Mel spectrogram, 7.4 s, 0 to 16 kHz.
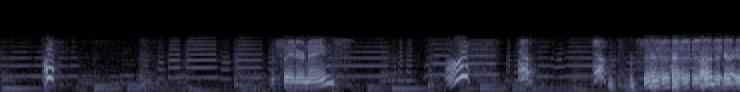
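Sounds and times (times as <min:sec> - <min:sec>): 
dog barking: 0:00.4 - 0:00.7, 0:04.4 - 0:06.2
speech: 0:02.8 - 0:03.5, 0:04.5 - 0:04.7, 0:06.3 - 0:07.4
laughter: 0:06.1 - 0:07.4.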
